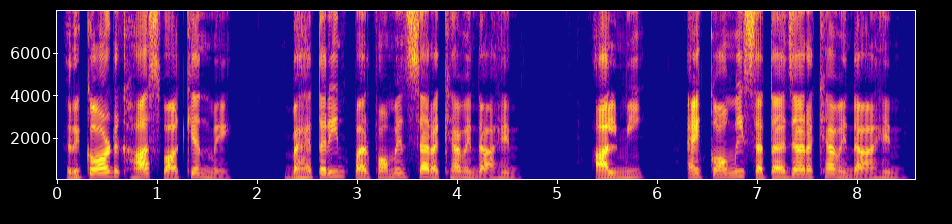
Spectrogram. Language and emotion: Sindhi, neutral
